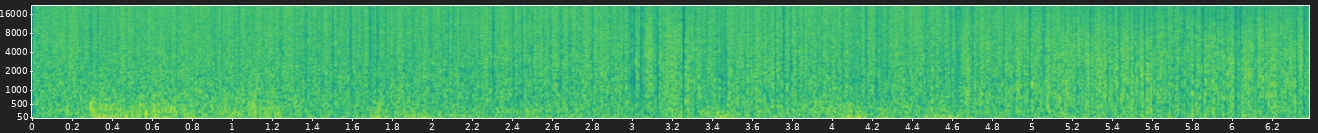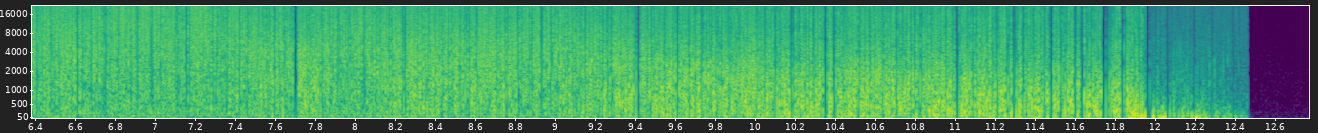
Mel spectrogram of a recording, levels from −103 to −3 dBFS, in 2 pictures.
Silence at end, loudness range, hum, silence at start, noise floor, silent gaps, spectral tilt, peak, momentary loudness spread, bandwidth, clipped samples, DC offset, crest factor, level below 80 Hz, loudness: 0.3 s; 2 LU; none; 0 s; -31 dBFS; none; -1.5 dB/octave; 0 dBFS; 3 LU; over 20 kHz; under 0.1%; under 0.1%; 10 dB; -26 dBFS; -8 LUFS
